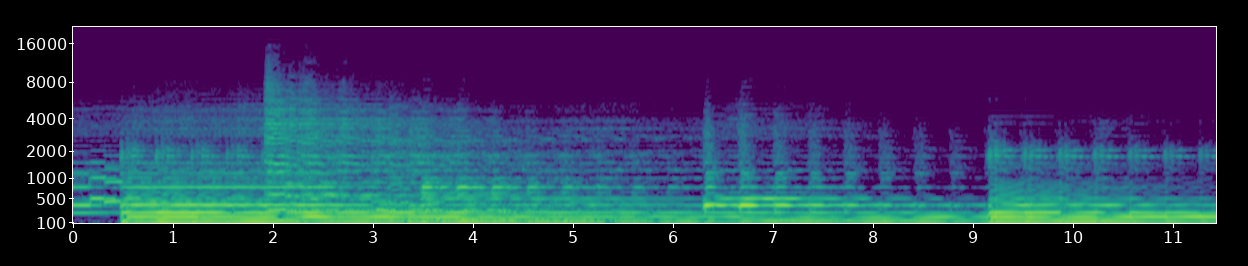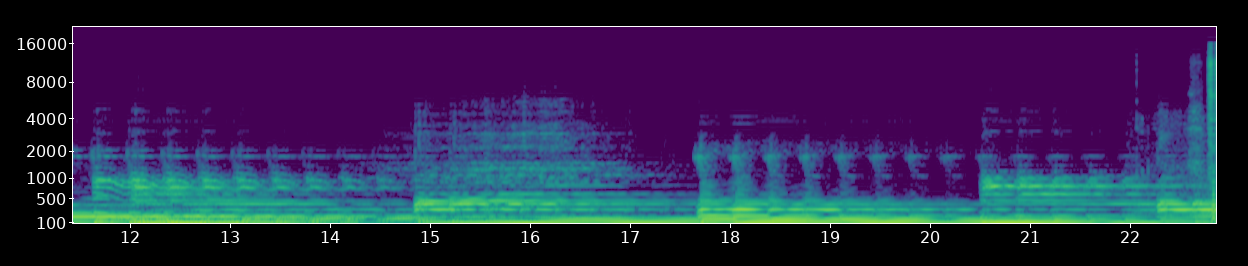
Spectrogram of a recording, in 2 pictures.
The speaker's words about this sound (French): Je tiens à signaler que tout cet album est à écouter, que toutes les musiques sont, sont pas plus légères que celles que vous allez entendre, mais en tout cas, euh, ben ça, ça fait réfléchir, quoi.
